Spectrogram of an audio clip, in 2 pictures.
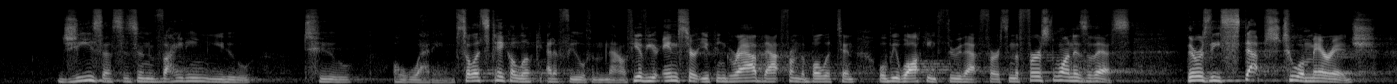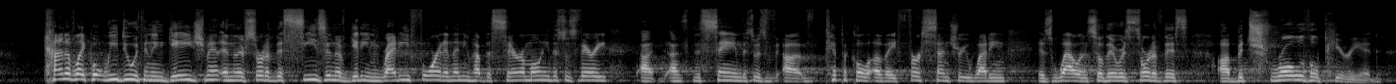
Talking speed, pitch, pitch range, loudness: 215 wpm, 165 Hz, 140-190 Hz, -27 LUFS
